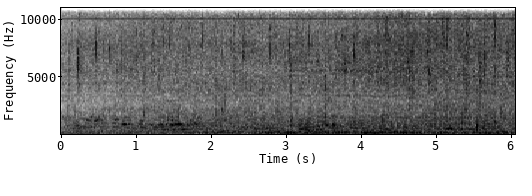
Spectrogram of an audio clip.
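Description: Breaded potato rolls deep-frying in hot oil: a faint, steady sizzle with fine crackles.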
